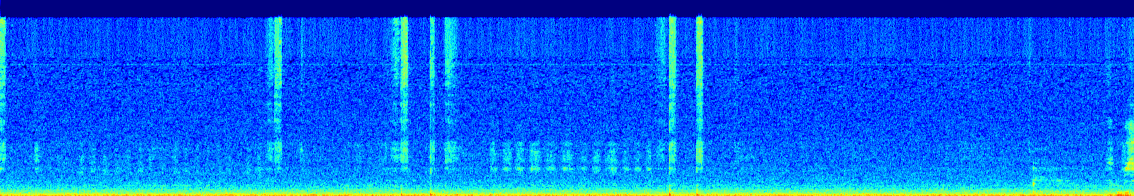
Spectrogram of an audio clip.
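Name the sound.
erasing pencil lines on a drawing of an eye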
